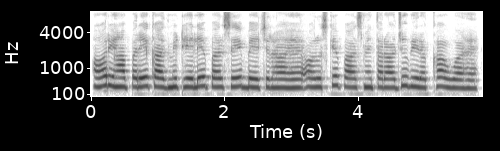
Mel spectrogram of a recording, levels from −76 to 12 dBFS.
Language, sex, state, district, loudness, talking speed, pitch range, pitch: Hindi, female, Uttar Pradesh, Lalitpur, -16 LUFS, 205 wpm, 270-290 Hz, 280 Hz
